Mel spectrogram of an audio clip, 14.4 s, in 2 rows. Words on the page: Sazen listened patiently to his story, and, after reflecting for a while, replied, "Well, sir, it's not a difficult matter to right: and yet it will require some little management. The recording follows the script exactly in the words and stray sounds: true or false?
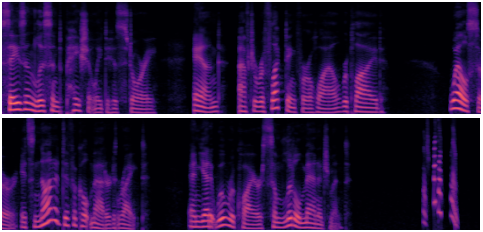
false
